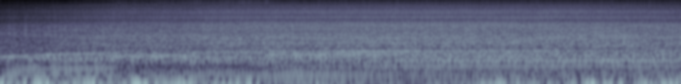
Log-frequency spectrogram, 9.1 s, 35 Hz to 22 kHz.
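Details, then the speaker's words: 2018 John Deere 331G skid steer, about 1,803-1,809 hours, loaded with options: engine catches, revs rise briefly, then steady even drone, no knocks or misses; normal start and idle. "So pretty well loaded up machine. Starts up, runs good."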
